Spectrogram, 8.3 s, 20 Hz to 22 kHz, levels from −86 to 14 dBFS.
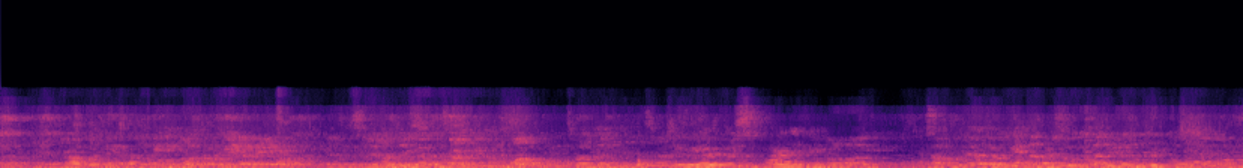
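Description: From start to finish the sound carries a rough, hissy halo with a smeared, underwater blur, and nothing exists above 10.6 kHz. The likely cause is Nellymoser compression at a rate that fits about 44 kbps, starving weak bands and filling them with noise. A spectrogram would show a hard ceiling and blocky, grainy texture.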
